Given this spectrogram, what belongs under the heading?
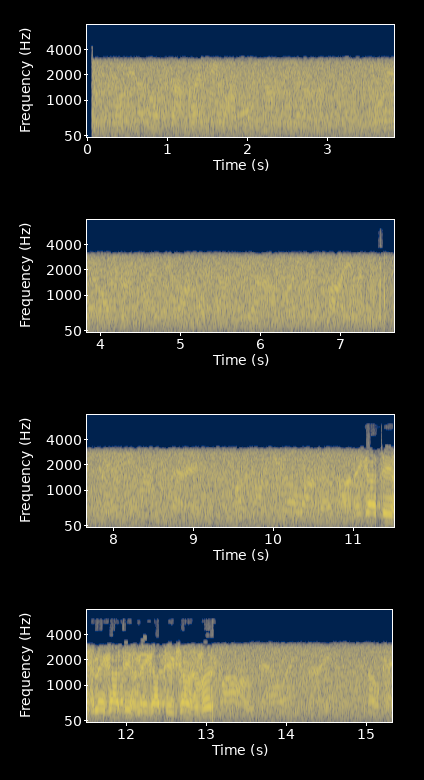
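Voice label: SSB qso, 144 MHz, amateur radio; JO21OS 674; qso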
